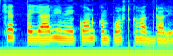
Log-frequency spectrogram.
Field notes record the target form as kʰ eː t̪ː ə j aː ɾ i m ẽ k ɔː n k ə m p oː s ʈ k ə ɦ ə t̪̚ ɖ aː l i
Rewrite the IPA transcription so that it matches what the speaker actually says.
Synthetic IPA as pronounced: kʰ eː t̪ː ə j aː ɾ i m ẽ k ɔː n k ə m p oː s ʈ k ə ɦ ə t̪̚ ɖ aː l i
